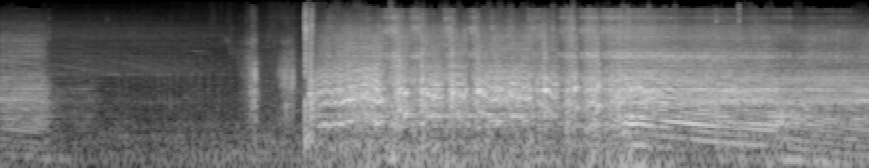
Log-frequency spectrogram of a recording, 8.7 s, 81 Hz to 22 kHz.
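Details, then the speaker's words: 1955 Ford F250 V8 on its first start in 30 years, with timing still needing a tweak: it settles into a busy run with a light, fast ticking from lifters that haven't pumped up yet. "You can hear some lifter noise, but it hasn't been pumped up in years."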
